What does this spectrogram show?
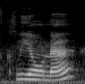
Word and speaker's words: Cleona: They know people can't pronounce it. They put the pronunciation at the top of the card. So it's Cleona.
